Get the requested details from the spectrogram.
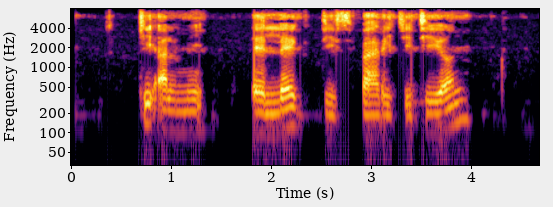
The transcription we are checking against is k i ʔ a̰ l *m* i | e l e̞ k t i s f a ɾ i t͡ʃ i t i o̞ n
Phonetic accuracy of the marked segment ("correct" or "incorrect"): correct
